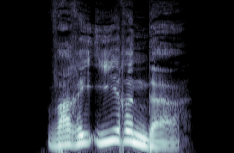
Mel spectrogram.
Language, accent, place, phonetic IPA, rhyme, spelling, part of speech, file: German, Germany, Berlin, [vaʁiˈiːʁəndɐ], -iːʁəndɐ, variierender, adjective, De-variierender.ogg
- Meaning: inflection of variierend: 1. strong/mixed nominative masculine singular 2. strong genitive/dative feminine singular 3. strong genitive plural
